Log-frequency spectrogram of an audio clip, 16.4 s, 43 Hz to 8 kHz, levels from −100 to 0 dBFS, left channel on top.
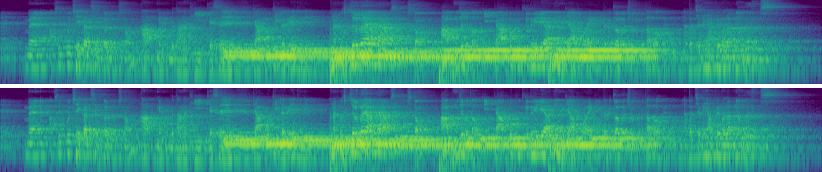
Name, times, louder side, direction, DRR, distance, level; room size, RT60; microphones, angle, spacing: voice 1, 0.5-6.2 6.6-6.7 7.0-8.5 8.8-15.0, right 1 dB, 20° right, 0 dB, 0.7 m, -28 dB
sound 1, 4.4-13.2, left 1 dB, 45° left, 0.5 m, -20 dB
voice 2, 6.6-7.4 14.6-15.3, equal, 60° left, -9 dB, 1.7 m, -31 dB
16.0 x 5.4 x 3.9 m, 2.8 s
head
